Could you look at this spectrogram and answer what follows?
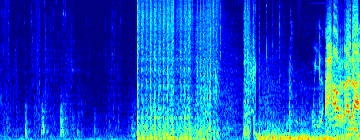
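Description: Rapid bursts of gunfire from a first-person shooter game, sounding loud and dense for several seconds with short pauses, while players talk over it.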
